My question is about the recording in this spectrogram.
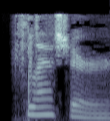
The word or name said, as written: flesher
